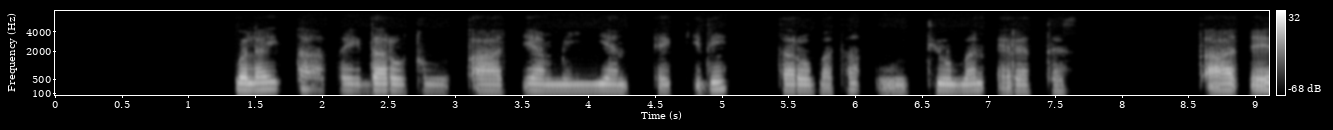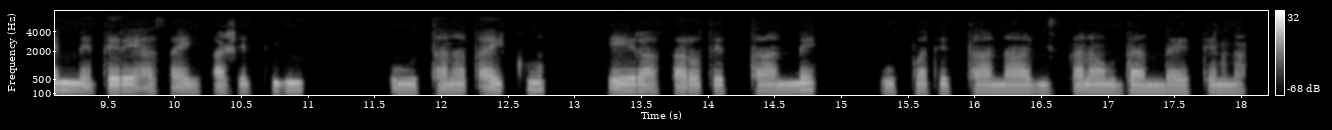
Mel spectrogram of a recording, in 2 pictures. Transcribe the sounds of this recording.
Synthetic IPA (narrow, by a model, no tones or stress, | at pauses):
wɔlɐjt̪ːɐːsɐjd̪ɐɾɔt̪uːt̪ʼaːt͡ʃʼːɪjamɪjːɪjɐn | ɛkʼːɪd̪ɪ | sɐɾɔbɐt̪ʰɐuːt̪ːɪjoːɡɐnɛ̰ɾʔɛt̪ːes | t̪ʼaːt͡ʃʼːḛːnːɛd̪ɛɾɛʔɐ̰sɐ̰jhɐʃɛt̪ːɪd̪ɪ | uːt̪ːɐnɐt̪ʼɐ̰jkʰːɔ | heːɾaːsɐ̰ɾɔt̪ɛt̪ːaːnːɛ | ʔʊpːɐt̪ɛt̪ʰːaːnaːɡɪsɐ̰nɐwd̪ɐnd̪ɐjɛt̪ːɛnːɐ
